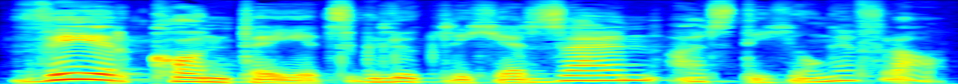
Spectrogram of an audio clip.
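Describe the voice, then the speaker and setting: A woman reading a fairy tale aloud in an expressive, animated storytelling manner. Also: lowish voice, a little slow, husky.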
